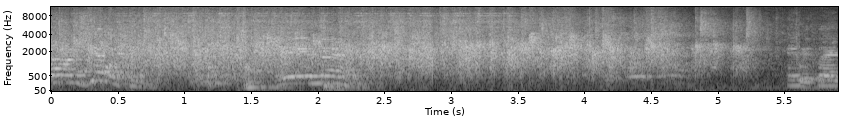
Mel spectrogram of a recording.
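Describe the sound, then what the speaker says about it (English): Church congregation applauding in praise at a Sunday service, steady clapping that swells and then thins toward the end, mixed with voices and cheers. "Give the Lord a hand clap of praise for Dr. John Gillison."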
